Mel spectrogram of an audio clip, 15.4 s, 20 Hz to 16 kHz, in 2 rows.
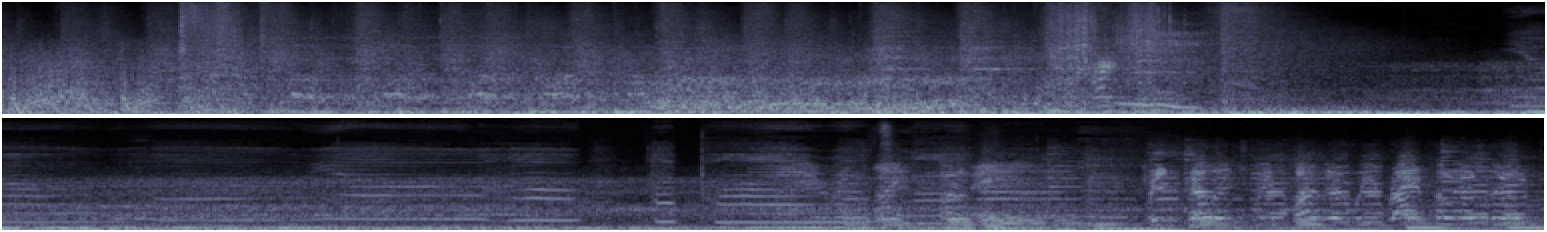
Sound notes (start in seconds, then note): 5.4 groaning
